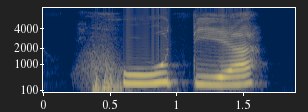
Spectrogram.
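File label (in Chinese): "hu2die2", Mandarin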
